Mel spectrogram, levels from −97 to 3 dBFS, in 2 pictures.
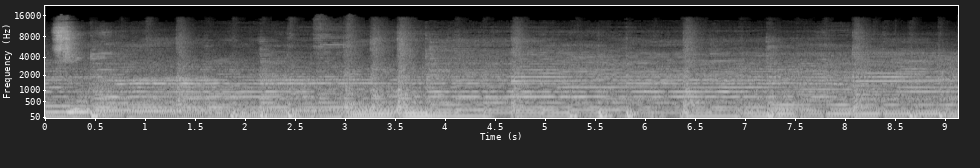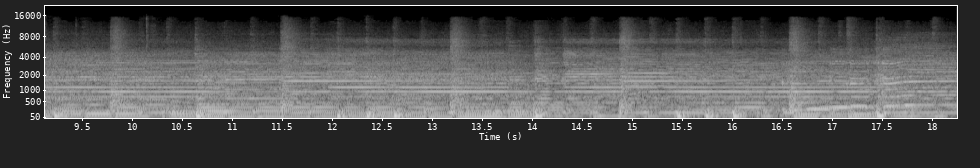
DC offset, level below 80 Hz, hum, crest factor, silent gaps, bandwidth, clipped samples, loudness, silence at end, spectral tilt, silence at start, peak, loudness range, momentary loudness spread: under 0.1%; -32 dBFS; none; 14 dB; none; 15.5 kHz; under 0.1%; -24 LUFS; 0 s; -5 dB/octave; 0 s; -8 dBFS; 2 LU; 4 LU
